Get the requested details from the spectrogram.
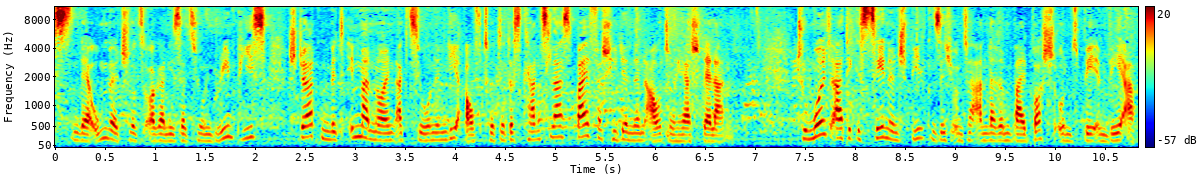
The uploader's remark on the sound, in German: wir senden wieder live vom Open Space der IAA auf dem Königsplatz in München!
